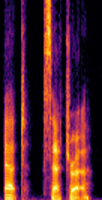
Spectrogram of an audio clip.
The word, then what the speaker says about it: et cetera: I thought you were going to ask about the pronunciation, because a lot of people mispronounce the word and will say et cetera when it's actually et cetera, not with the X sound.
